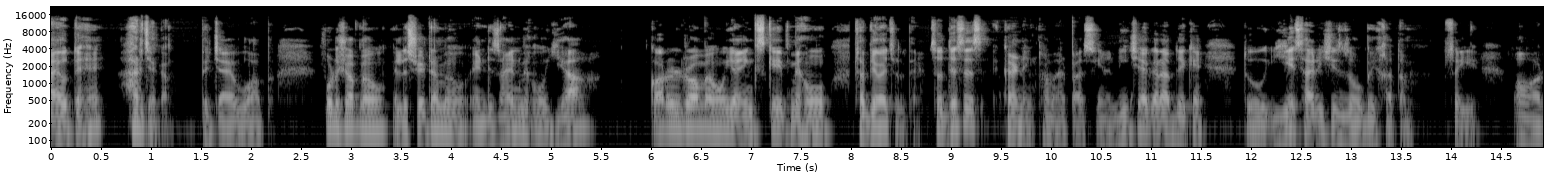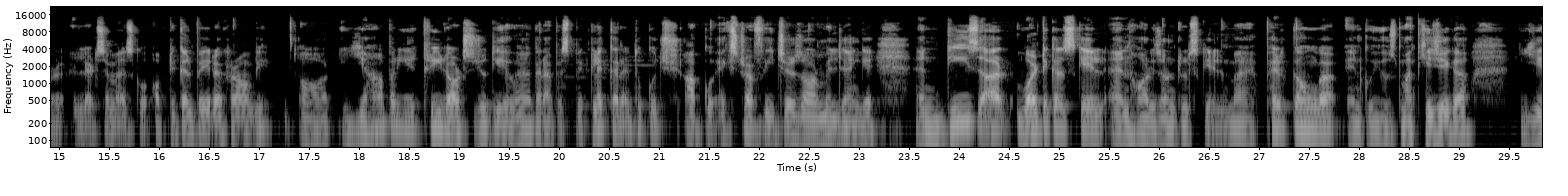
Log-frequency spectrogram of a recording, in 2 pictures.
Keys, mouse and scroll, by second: 8.7-9.8 alt+scroll down 1, 9.8-10.6 scroll down 1, 14.5 click, 19.8 click.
